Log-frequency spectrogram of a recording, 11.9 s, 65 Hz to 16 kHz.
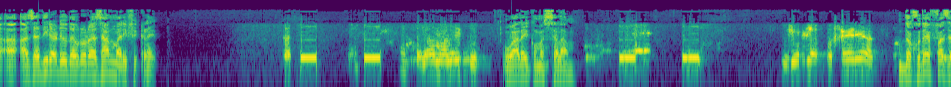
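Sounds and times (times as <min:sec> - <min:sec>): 
speech: 0:00.1 - 0:02.0, 0:03.6 - 0:03.8, 0:05.2 - 0:07.3, 0:09.9 - 0:11.8
telephone tones after a call-in line is disconnected: 0:07.8 - 0:08.9.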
